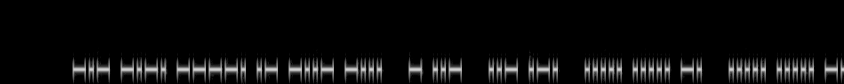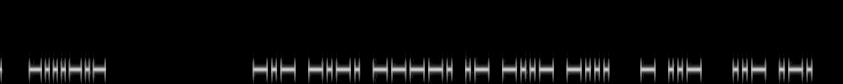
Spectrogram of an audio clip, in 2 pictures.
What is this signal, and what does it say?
Morse code, heard as a keyed tone, about 31 wpm, 700 Hz. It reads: KC9AXB TU UR 55N 55N <BK> KC9AXB TU UR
